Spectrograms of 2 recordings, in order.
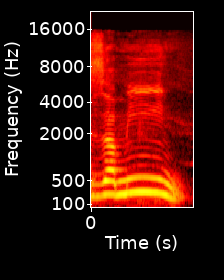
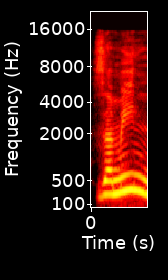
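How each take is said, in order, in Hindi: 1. लंबे स्वर को खींचा जाता है। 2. लंबे स्वर को छोटा काटा जाता है। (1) "बड़ी मात्रा का स्वर आपको कुछ सेकंड बढ़ा के बोलना चाहिए" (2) "ज़मीन नहीं बोलना है, ज़मीन गलत है"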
